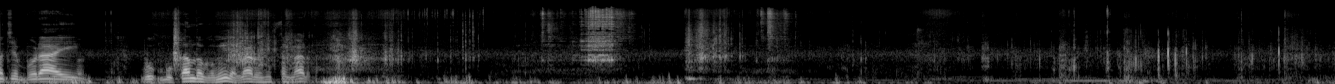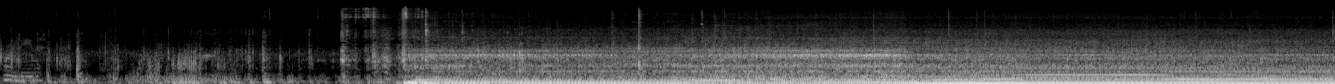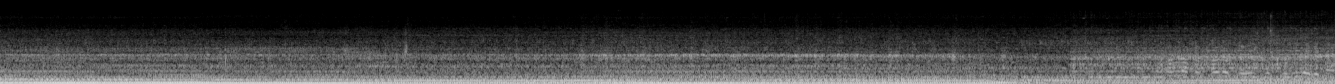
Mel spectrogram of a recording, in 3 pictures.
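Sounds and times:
car engine running: 0:17.4 - 0:40.0.

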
